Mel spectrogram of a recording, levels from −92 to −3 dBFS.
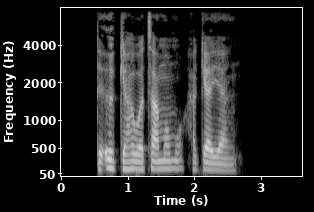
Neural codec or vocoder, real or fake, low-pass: none; real; 7.2 kHz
